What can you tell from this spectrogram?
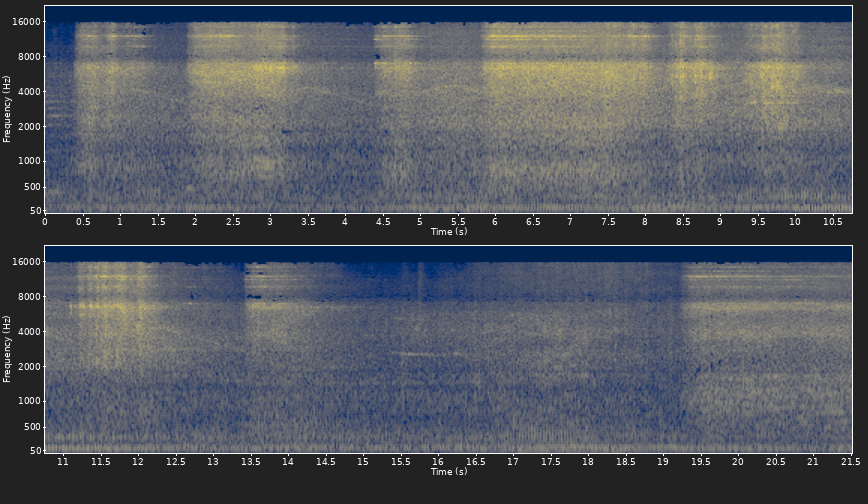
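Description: Town street traffic: motor vehicles passing, the noise swelling and fading several times over a steady low rumble.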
